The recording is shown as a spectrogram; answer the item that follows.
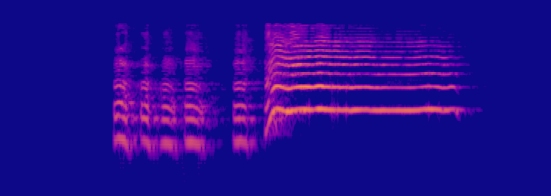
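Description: Elephant trumpet imitated on a small blue kazoo: a run of short wavering toots about a second in, then a quick rising swoop into one long, steady high note.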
